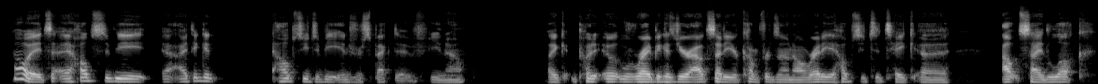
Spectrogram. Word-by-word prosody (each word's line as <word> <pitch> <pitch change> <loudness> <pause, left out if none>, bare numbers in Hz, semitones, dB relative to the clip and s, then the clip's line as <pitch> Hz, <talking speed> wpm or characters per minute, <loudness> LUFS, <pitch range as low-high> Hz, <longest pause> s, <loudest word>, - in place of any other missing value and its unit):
Oh, 245 0 +4
it's 115 -2 +5
it 135 0 -3
helps 165 0 +1
to 145 - -2
be 135 -3 +1
I 135 +1 -8
I - - -2
think 160 +4 -6
it 155 - -2 0.6
helps 140 0 -4
you 135 - -2
to 125 -2 -5
be 115 -3 -7
introspective, 105 -2 -7
you 110 -2 -11
know? 105 +2 -11 0.8
Like, - - -3
put 135 - 0
it - - -13
oh 130 -2 0
u 120 -1 -3
right, 125 -1 +5
because 120 0 0
you're 115 -1 +4
outside 120 +2 +5
of 115 - +1
your 105 -1 -4
comfort 115 -3 -6
zone 110 -1 -6
already. 115 +2 -1
It 115 - -5
helps 125 -1 -2
you - - -12
to - - -3
take 110 -2 0
a 105 -1 -7 0.5
outside 115 -2 +6
look, 115 +1 -3
120 Hz, 215 wpm, -23 LUFS, 110-130 Hz, 0.8 s, outside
